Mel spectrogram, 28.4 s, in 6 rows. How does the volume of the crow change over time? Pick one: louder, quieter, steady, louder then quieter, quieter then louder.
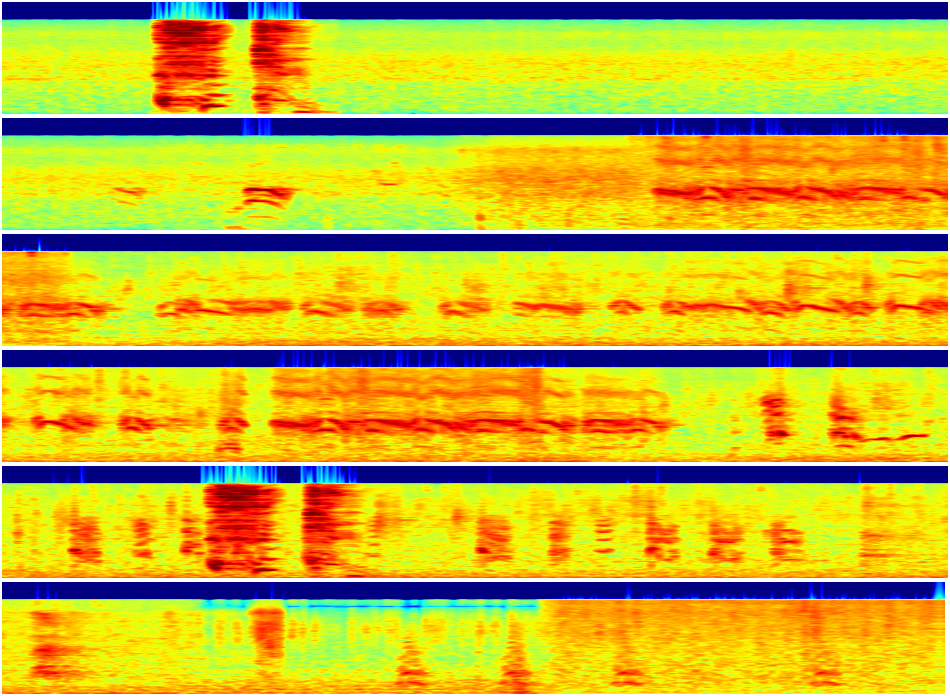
quieter then louder.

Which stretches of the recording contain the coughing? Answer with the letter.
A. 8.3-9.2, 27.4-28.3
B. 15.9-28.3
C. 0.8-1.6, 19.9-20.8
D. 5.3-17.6
C.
